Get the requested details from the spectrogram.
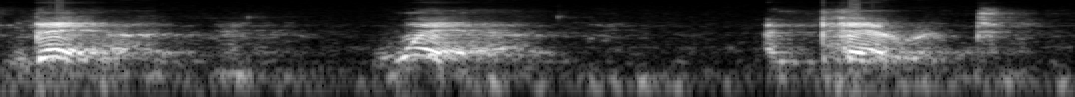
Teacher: both the vowels are on the same row, so the mouth doesn't open or close. The main difference is the shape of our lips and the origin of our sound in our throat, starting on the e and finishing on the air.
